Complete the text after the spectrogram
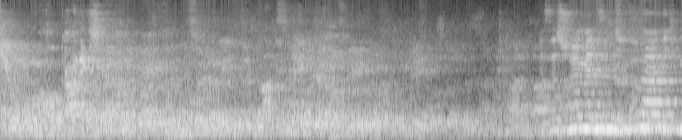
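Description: A young woman speaks earnestly through a microphone.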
